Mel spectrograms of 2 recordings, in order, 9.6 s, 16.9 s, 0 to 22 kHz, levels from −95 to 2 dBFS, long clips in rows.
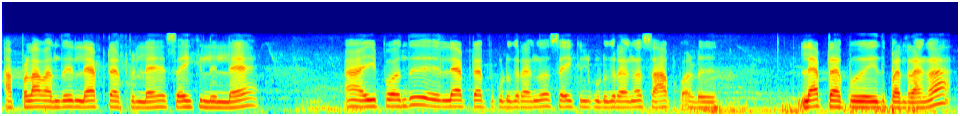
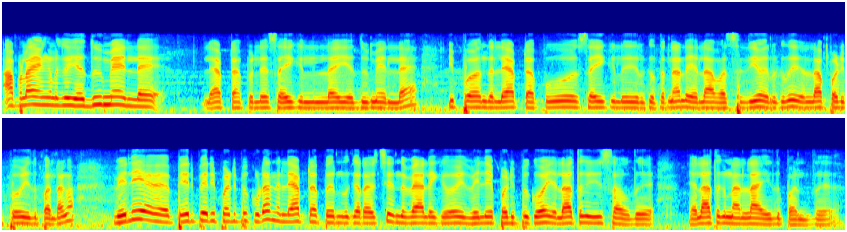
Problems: constant background noise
